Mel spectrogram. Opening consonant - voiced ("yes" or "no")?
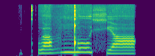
no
